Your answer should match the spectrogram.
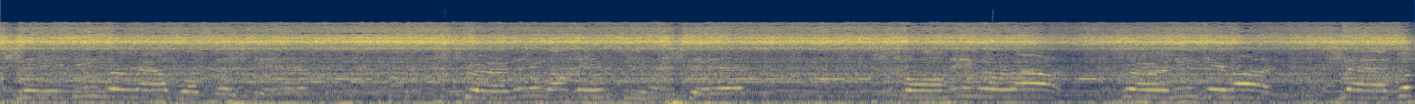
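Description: Guitar played with a man singing along, the voice rising and falling in pitch over steady chords. The music dips briefly a couple of times near the end.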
